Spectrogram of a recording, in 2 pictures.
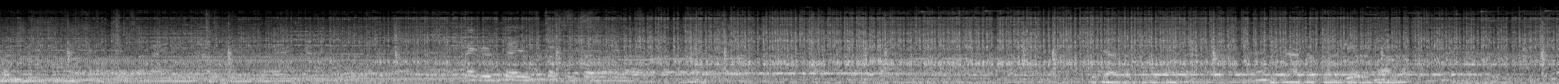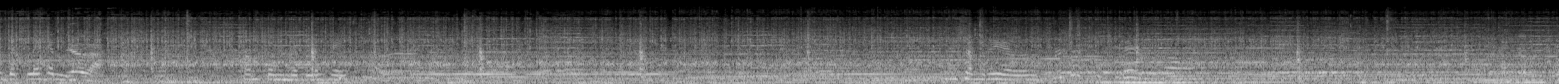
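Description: Indistinct voices of several people talking over one another, with music playing in the background.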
